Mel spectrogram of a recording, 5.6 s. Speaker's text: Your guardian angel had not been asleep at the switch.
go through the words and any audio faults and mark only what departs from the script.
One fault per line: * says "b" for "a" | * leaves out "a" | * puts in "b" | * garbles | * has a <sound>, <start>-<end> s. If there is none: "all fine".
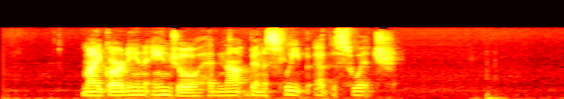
* says "My" for "Your"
